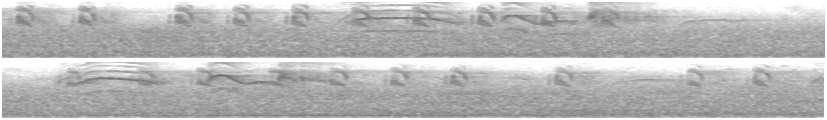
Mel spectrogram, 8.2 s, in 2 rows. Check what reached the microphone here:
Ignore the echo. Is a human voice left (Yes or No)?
No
